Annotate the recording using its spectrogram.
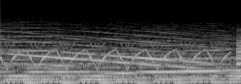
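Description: A fast warbling siren, its pitch rising and falling about five times a second, over background music with a steady beat.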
